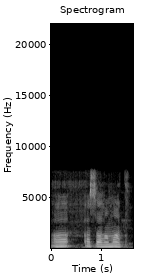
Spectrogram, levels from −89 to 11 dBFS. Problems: none marked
